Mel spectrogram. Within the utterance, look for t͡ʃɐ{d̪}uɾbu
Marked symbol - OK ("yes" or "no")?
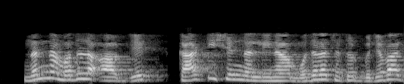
no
